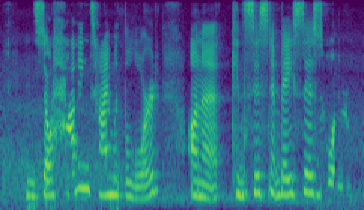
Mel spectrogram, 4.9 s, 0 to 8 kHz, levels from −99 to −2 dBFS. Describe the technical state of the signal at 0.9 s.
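At 0.9 s you're inside a stretch of speech suppressed in double talk, running from 0.83 to 1.52 s. The speech dips by up to around 10 dB in patches adding up to roughly a third of a second. The likely cause is an echo canceller mistaking the talker for far-end echo while both sides spoke, and turning everything down.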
